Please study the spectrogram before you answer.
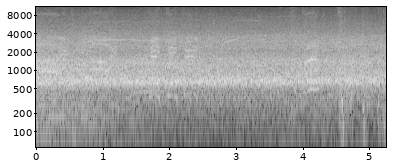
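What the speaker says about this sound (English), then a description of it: "This crowd ready to make its presence known." A roaring stadium crowd in EA Sports College Football 27 forms a dense, loud, continuous wall of noise with scattered cheers and whoops.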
